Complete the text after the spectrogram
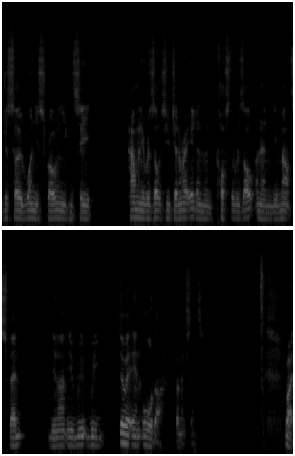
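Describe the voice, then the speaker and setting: Man, low voice, casual tutorial talk, chatty, lots of "right?". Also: darkish tone. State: has the hiccups. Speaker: online marketing tutor. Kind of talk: screen-recorded tutorial.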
